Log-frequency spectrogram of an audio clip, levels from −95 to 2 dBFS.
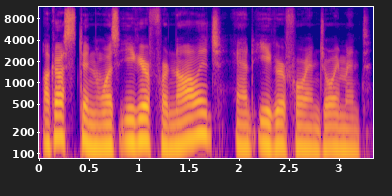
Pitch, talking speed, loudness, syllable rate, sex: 135 Hz, 160 wpm, -18 LUFS, 5.8 syllables/s, male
